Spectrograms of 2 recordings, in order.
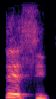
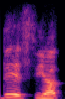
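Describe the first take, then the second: First: The word ends with an 'it' sound. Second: The word ends with a 'yat' sound. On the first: This simplified form is good enough. "এটুক বললেই হচ্ছে" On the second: This is the full native pronunciation. "উচ্চারণটা আসলে ... দেশিয়াত"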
